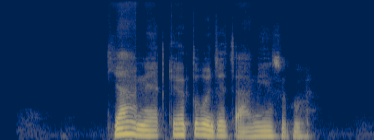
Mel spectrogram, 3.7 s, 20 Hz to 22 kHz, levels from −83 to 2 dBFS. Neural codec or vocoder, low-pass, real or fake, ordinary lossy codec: codec, 44.1 kHz, 2.6 kbps, DAC; none; fake; none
